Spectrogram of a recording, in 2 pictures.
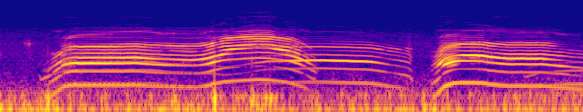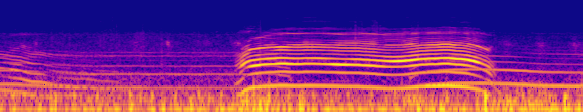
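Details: Two brother cats that fight every day trade long, wavering yowls that swell and fade in drawn-out, moaning bouts.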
